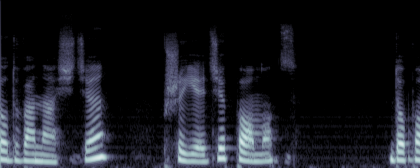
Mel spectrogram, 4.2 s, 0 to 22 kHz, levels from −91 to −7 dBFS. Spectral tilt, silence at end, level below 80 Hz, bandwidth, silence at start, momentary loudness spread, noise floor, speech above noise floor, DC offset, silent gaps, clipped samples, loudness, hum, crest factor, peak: -8 dB/octave; 0 s; -58 dBFS; 10.5 kHz; 0 s; 10 LU; -72 dBFS; 46 dB; under 0.1%; none; under 0.1%; -27 LUFS; none; 16 dB; -10 dBFS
